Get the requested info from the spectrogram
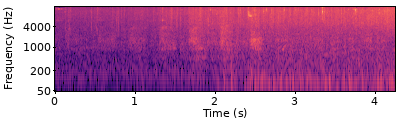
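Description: An eight-dog sled team running toward and past the listener on a packed snow trail: the dogs' footfalls and breathing, growing louder as they close in. From about halfway a low rushing noise builds as the sled draws level.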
